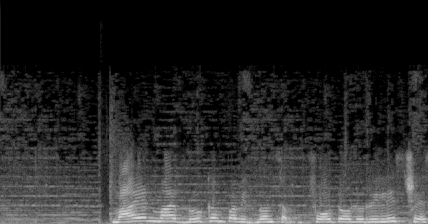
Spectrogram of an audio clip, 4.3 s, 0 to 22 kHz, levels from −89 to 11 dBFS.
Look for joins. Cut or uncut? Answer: cut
